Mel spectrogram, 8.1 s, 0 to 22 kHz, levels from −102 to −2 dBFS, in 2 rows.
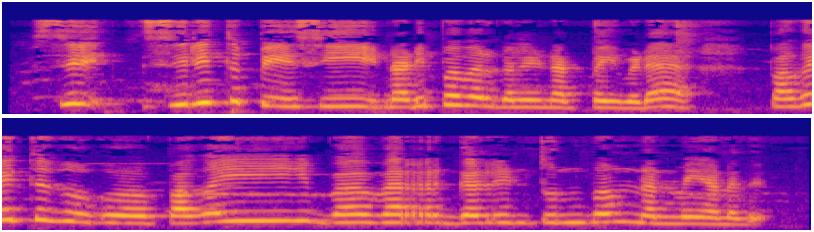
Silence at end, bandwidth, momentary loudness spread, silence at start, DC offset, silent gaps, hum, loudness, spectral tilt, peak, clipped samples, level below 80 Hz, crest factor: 0.25 s; 12 kHz; 7 LU; 0.15 s; under 0.1%; none; none; -22 LUFS; -1.5 dB/octave; -4 dBFS; under 0.1%; -68 dBFS; 18 dB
